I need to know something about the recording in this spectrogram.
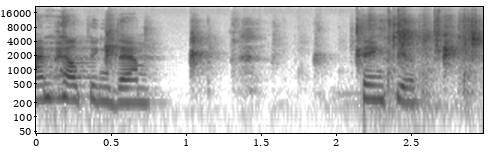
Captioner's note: audience clapping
